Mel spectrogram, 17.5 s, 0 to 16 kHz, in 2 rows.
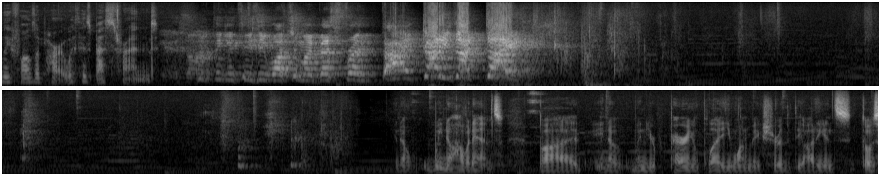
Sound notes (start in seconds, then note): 9.8 yelling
